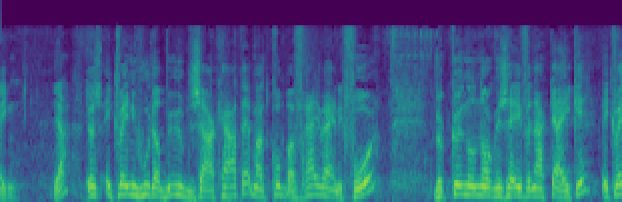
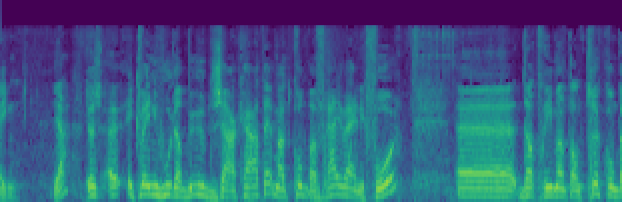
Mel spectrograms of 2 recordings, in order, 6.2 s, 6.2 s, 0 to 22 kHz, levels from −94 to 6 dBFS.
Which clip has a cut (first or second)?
first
